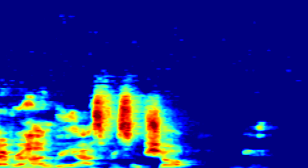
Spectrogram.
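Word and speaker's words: ཞོ: Okay, But say low tone, sho. Don't say sho. Sho means dice, and it means you want to play some, you want to lose some money. Okay? Don't say I'm hungry, I need some sho. Sho.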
